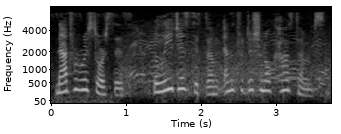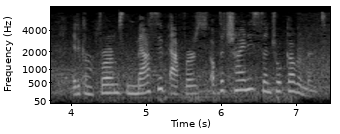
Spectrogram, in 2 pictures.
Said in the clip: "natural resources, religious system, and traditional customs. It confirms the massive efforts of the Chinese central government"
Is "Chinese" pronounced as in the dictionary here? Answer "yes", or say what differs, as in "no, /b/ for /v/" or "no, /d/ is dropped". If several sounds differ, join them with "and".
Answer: yes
